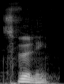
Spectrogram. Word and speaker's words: selvfølgelig: O una de mis palabras favoritas, esta palabra que significa por supuesto se pronuncia simplemente selvfølgelig.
